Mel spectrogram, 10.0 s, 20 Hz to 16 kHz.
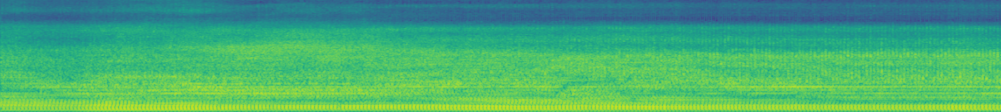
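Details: Poulan XT (Husqvarna) 42-inch lawn tractor, Briggs & Stratton 16.5 hp 500cc engine, mint condition, just started on choke: steady even single-cylinder drone at constant pitch, no knocks or misses; normal healthy running.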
